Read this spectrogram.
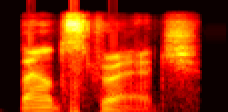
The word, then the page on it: outstretch: British English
